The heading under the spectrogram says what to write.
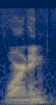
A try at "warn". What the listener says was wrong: You say warn like warm. Warn.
